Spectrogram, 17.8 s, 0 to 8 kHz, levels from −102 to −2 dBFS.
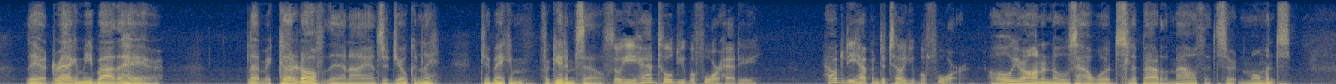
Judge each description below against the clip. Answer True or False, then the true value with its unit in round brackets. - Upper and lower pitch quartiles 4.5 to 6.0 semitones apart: True (4.9 semitones)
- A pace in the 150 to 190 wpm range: True (170 wpm)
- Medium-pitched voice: False (100 Hz)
